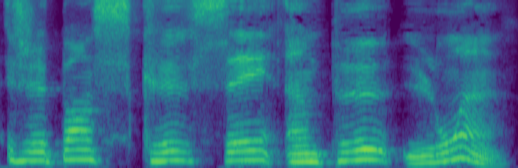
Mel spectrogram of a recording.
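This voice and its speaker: A middle-aged American man, a native English speaker, answering questions over a video call in careful, deliberate French with an American accent. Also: a little high, darkish tone. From United States. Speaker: guest, video editor. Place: home room with paintings and lamp, indoors. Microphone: webcam on a video call.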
